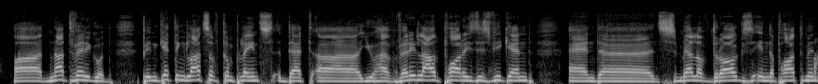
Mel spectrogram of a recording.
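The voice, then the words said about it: Put-on Russian accent. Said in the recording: “I'm going to call her as one of those Russian landlords ... bad accent theater ... I nail it”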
